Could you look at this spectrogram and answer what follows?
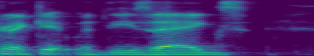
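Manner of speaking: usual speaking voice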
